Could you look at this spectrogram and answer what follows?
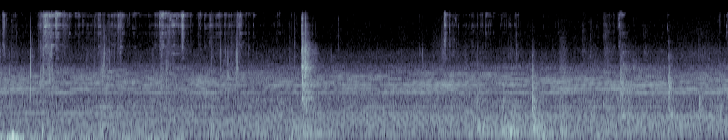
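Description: Sharp clicks and clacks of a Kenworth truck's tilt hood as its side latches are released and the hood is pulled forward to open, over steady background music. The sharpest click comes about three seconds in.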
